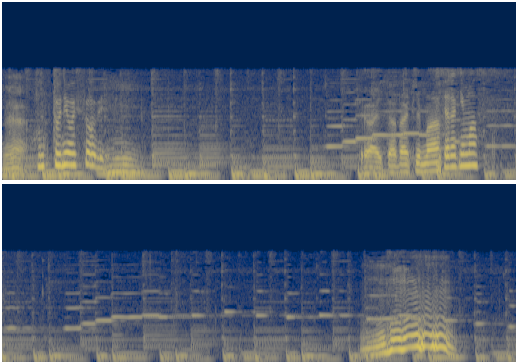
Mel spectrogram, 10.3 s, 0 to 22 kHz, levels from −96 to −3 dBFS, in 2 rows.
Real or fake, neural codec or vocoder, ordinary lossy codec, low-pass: real; none; none; 5.4 kHz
